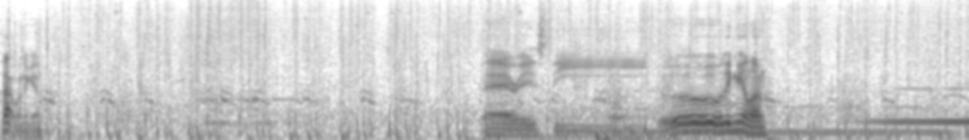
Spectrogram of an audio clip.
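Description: A horse gallops, its hooves thudding over soft ground.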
